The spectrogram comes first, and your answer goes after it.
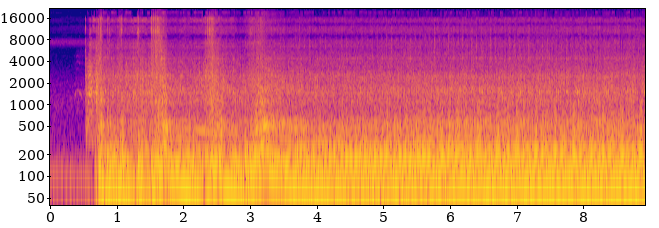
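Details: Restored 1974 Kawasaki Z1 900 with about a hundred miles since the build: the engine fires instantly, takes a few sharp rev blips, then settles into a steady, even idle. Running healthy.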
